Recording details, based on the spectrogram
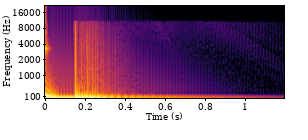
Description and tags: By Roy Weterings
I used this for making Early Frenchcore tracks in Ableton Live.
